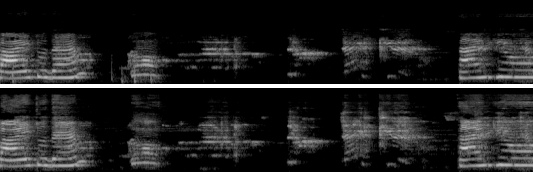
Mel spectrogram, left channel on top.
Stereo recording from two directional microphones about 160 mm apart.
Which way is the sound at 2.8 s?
40° right (ahead or behind).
